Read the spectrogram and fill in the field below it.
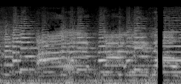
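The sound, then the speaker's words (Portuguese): A loud, brassy blare of trumpets sounding together in sustained, harmonically rich tones, holding steady before a brief cut and then resuming, with no talking over it. “agora iremos é as notícias dessa sexta-feira que soem as trombetas do Apocalipse.”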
